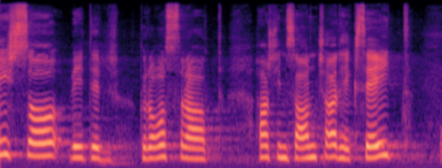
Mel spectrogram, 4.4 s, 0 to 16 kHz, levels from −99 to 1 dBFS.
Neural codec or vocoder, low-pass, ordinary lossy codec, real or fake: none; 14.4 kHz; none; real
